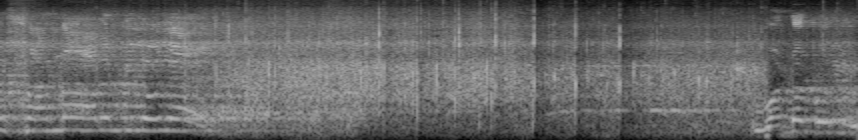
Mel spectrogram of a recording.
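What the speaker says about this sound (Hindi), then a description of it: "एक जोरदार तालियां हमारी शानदार आरएम के लिए हो जाए।" An audience at a large stadium event applauds loudly for a regional manager, a dense burst of clapping over music, with an announcer's voice over the applause near the end.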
